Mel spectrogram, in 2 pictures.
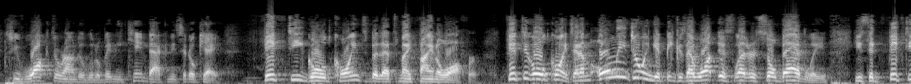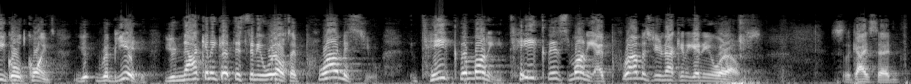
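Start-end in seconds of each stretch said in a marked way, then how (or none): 1.9-8.3 high, loud, grudging final offer; acted haggler raising the stakes; insistent haggling. Rich man makes final offer. 8.8-16.7 very high, emphatic pleading; acted haggler, loud and pitched way up; urgent persuasion. Rich man urges him to accept.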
